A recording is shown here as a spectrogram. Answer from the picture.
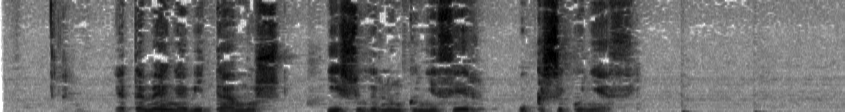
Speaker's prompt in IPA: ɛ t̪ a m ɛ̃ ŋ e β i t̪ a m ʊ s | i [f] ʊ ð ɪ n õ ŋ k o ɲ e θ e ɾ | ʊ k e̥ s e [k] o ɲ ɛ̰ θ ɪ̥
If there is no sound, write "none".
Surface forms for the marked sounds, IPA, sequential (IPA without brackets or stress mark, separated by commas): s, k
